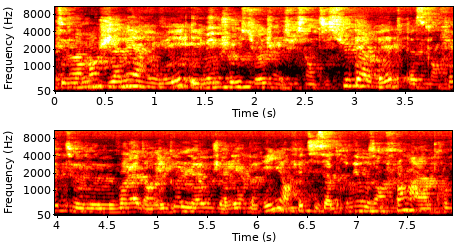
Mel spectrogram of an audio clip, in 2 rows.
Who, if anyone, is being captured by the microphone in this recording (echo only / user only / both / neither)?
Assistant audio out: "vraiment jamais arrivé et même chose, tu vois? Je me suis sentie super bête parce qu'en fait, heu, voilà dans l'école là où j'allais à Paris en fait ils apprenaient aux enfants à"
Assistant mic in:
echo only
